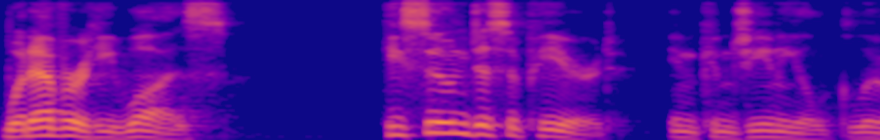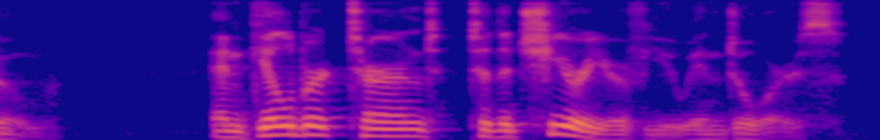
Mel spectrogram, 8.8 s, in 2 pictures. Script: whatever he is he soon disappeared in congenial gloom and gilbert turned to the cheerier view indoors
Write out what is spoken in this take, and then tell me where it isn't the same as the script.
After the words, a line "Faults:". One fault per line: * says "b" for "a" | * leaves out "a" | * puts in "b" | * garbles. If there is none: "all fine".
whatever he was he soon disappeared in congenial gloom and gilbert turned to the cheerier view indoors
Faults:
* says "was" for "is"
